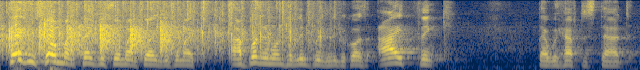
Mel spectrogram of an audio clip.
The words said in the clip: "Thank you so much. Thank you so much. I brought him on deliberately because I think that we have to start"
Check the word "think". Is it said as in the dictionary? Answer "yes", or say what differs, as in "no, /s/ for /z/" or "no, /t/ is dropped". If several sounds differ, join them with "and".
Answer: yes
